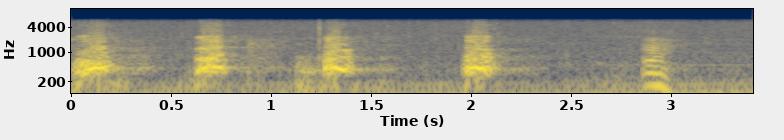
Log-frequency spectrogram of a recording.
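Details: Eleven-month-old Mastiff pups at play with a horse give regular barks, roughly one every two-thirds of a second, five in all, each short and chesty, the last one lower and rougher.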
